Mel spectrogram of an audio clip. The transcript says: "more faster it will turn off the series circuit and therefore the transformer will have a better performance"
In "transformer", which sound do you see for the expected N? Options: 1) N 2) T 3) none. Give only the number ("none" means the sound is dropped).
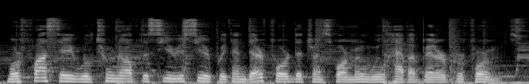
1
